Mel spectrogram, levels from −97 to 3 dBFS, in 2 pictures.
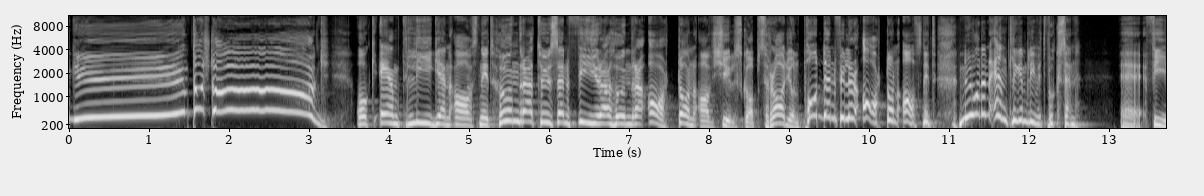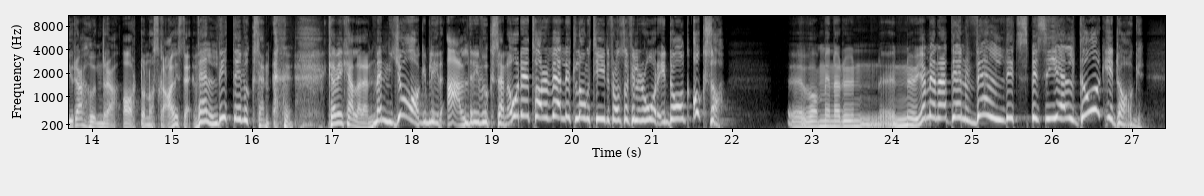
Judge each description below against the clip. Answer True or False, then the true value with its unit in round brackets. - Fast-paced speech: False (145 wpm)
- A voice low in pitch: False (275 Hz)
